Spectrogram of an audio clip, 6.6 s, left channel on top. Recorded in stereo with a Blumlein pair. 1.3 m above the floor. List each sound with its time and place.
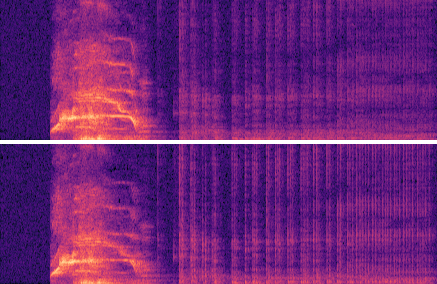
0.8 s a scream: 15° right, 1.4 m; by 2.2 s 75° left, 0.9 m
2.4 s a zipper: 20° right, 1.7 m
